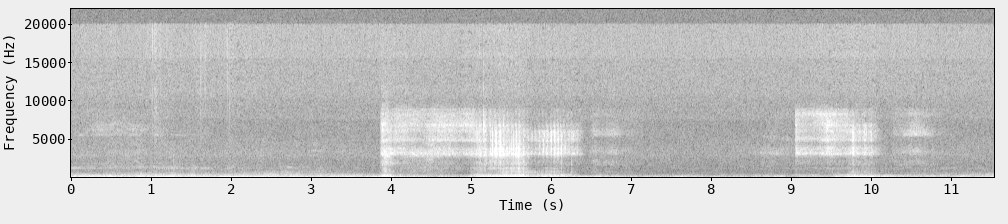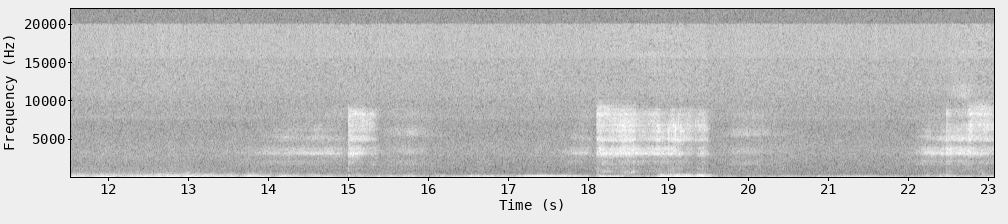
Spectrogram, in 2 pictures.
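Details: A beagle sleeps comfortably on a sofa and snores with low rumbling breaths, broken by occasional snorts and sniffing sounds.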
